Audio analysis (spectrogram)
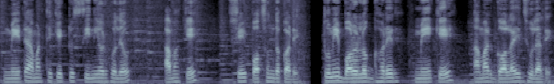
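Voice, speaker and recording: A man's voice: mid-range voice, level tone, measured pace, long pauses, mellow, soft background music, close to an everyday voice. A man playing a humble young son in an audio story drama, pleading in a subdued, hurt way about being forced into marriage. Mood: hurt, reproachful.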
